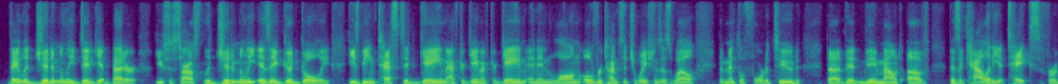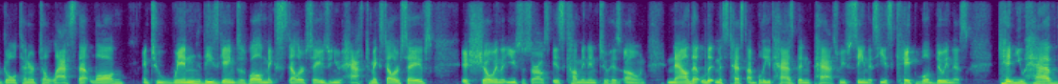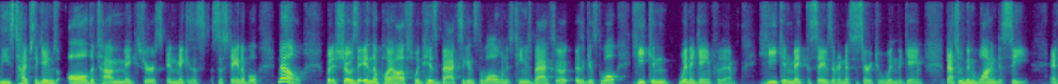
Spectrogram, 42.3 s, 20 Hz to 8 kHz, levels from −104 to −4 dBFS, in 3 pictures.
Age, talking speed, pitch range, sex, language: 20-39, 220 wpm, 110-125 Hz, male, English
